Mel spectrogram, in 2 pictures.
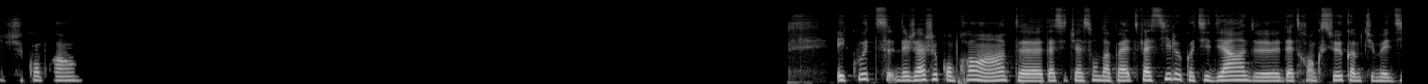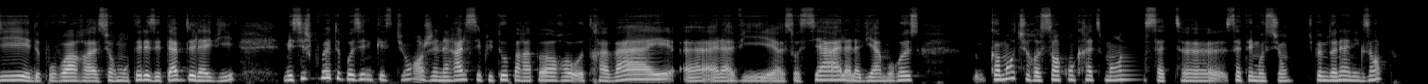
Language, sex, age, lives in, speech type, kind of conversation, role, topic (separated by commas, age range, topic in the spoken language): French, female, 35-39, Spain, conversation, advice, advisor, Comment arrêter de ruminer pour résoudre mes vrais problèmes et agir efficacement sans rester paralysé par l’anxiété ?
